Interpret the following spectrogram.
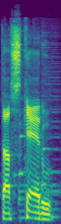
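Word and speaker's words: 助ける: Notice also from my pronunciation that we have the U in su barely heard if at all because it's between unvoiced consonants. So yeah, usually taskeru.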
